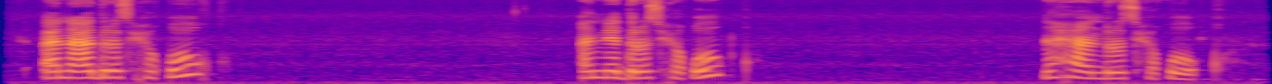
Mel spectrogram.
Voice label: studying law, arabic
